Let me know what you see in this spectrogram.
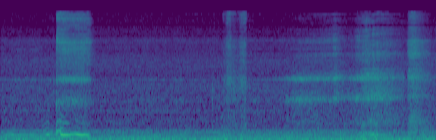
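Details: A sleeping dog makes soft, rough snoring sounds on the in-breaths, over a steady low background hum.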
